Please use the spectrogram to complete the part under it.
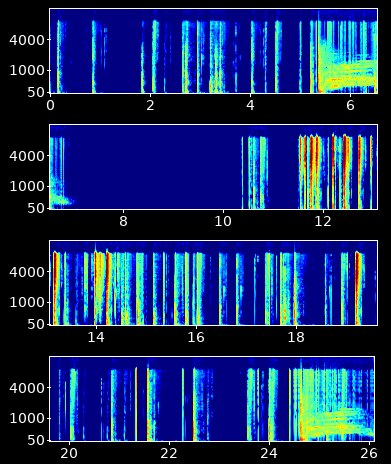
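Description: Blocks are placed one after another with quick, sharp clicks and taps.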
